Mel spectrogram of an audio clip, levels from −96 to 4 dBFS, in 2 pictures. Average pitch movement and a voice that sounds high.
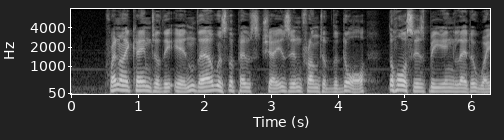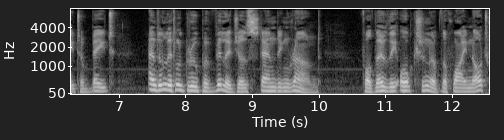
No: average, 3.8 semitones; low, 130 Hz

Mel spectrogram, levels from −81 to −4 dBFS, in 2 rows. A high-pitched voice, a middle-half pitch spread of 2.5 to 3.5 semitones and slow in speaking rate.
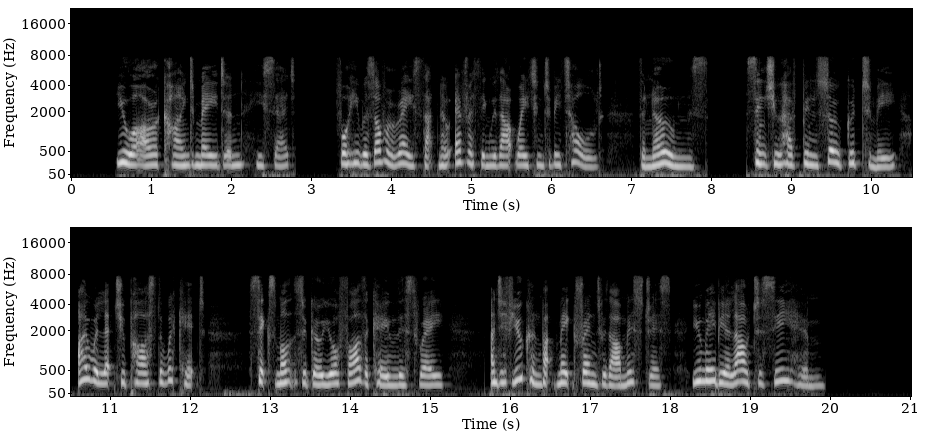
No: high, 210 Hz; average, 3.2 semitones; average, 180 wpm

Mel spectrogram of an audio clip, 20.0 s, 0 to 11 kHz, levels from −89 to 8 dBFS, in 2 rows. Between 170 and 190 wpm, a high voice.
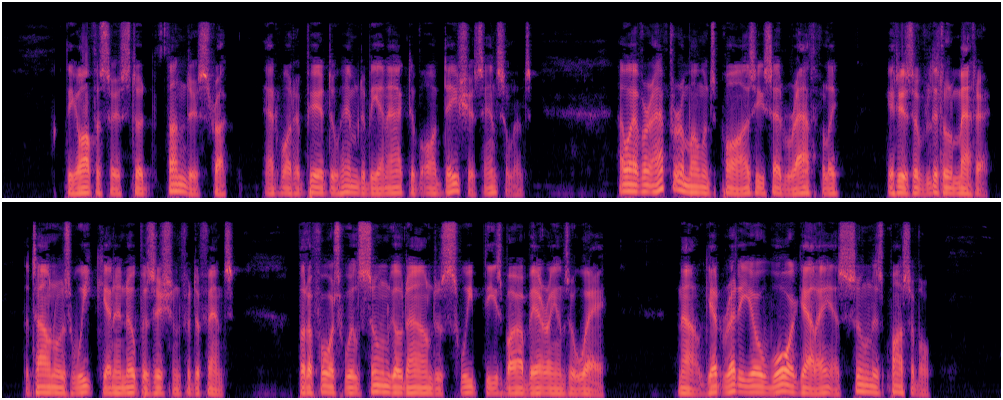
No: average, 185 wpm; very low, 90 Hz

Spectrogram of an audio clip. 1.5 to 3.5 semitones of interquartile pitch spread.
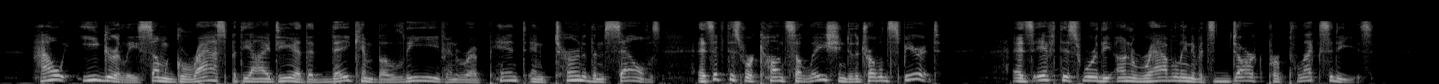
No: average, 5.3 semitones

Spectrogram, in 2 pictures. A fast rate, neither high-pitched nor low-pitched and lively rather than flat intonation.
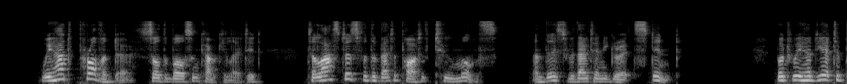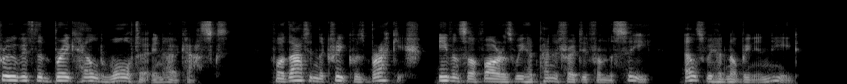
Yes: fast, 215 wpm; medium, 155 Hz; wide, 6.2 semitones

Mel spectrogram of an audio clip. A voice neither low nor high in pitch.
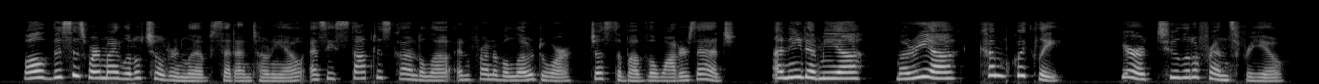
No: high, 235 Hz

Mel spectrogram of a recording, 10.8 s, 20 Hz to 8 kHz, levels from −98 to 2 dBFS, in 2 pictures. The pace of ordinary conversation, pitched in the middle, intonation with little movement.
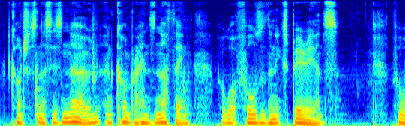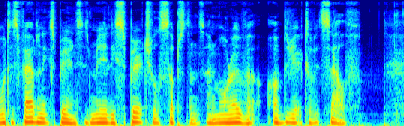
No: average, 160 wpm; low, 100 Hz; narrow, 2.3 semitones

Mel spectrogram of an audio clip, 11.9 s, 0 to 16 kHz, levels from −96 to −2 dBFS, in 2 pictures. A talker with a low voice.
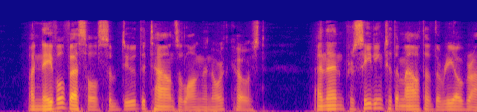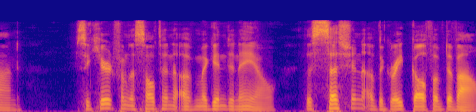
Yes: low, 100 Hz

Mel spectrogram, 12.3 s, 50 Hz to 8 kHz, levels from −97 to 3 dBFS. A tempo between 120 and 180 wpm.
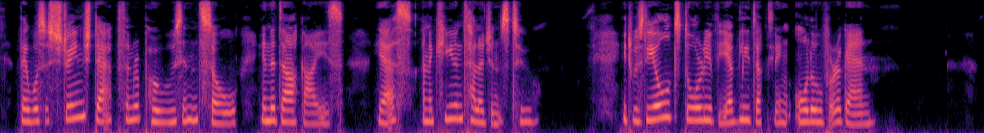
Yes: average, 150 wpm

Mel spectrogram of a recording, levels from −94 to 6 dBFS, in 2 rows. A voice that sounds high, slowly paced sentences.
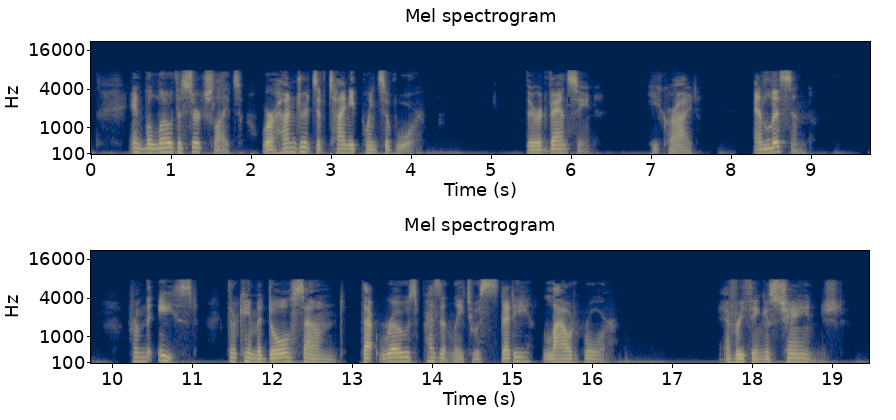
No: low, 130 Hz; slow, 110 wpm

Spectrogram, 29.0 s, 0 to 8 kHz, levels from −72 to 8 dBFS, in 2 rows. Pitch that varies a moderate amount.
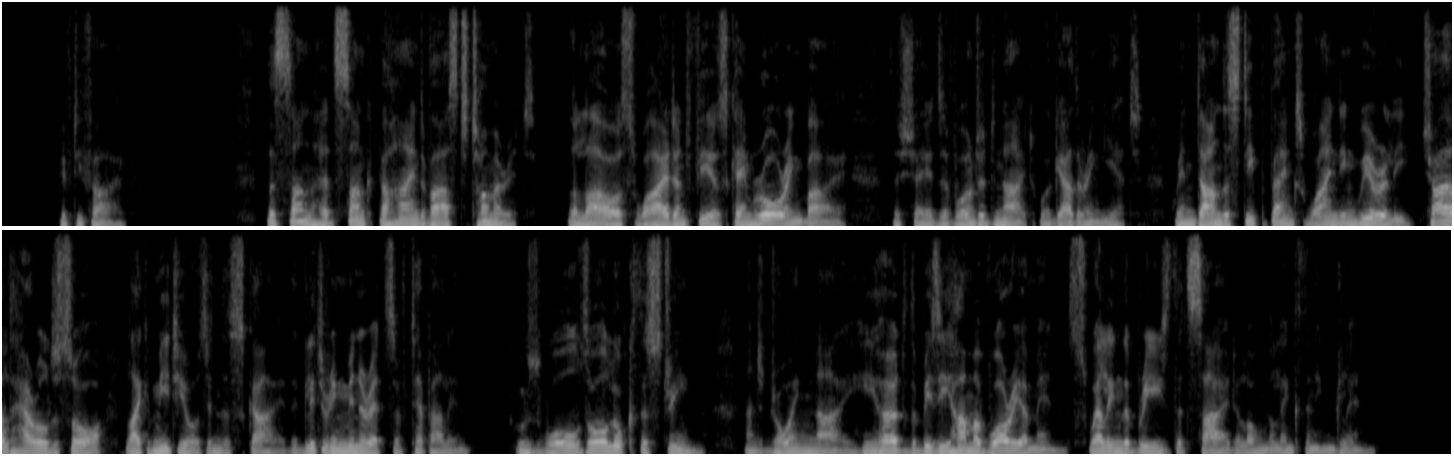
Yes: average, 4.0 semitones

